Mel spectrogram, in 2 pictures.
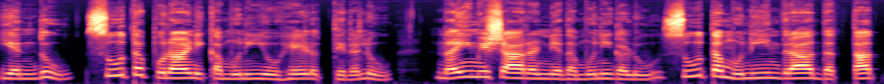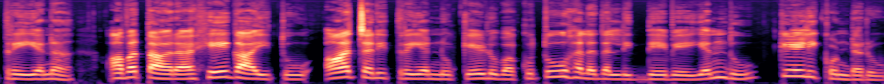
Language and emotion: Kannada, neutral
